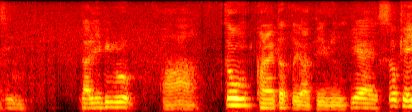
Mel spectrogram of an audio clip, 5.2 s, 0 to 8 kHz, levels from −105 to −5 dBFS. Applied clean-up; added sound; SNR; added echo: neural mask model Resemble Enhance denoiser.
